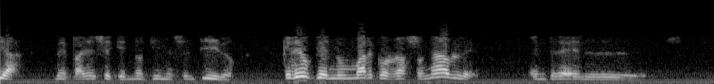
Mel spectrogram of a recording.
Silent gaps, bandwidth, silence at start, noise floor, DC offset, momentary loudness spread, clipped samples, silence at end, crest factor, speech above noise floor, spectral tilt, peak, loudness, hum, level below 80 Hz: none; 9.2 kHz; 0 s; -45 dBFS; under 0.1%; 15 LU; under 0.1%; 0.25 s; 18 dB; 24 dB; -7 dB/octave; -4 dBFS; -22 LUFS; none; -54 dBFS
